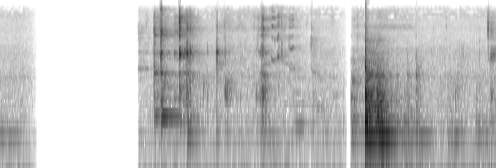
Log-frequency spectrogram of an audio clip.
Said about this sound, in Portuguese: Deixa eu tomar uma água aqui rapidinho.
